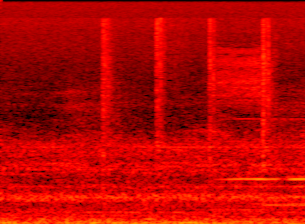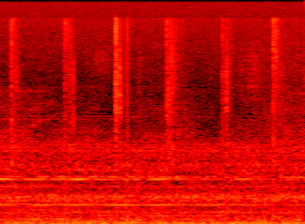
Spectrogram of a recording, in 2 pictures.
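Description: Footsteps run at an even pace on a hard floor.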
